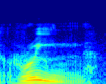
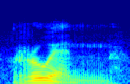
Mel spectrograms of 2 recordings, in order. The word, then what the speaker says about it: ruin: No digáis ruin, es ru. La U lleva una acentuación total y la I de ruin suena una E. Ruin, ruin, ruin.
